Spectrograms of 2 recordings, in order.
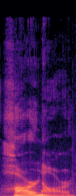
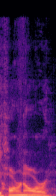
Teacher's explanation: Like, because her name's Hannah, but because I'm like, oh, you're American, right? You just love adding those R's to the end of words. I'm like, hey, Harnar, how's it going?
